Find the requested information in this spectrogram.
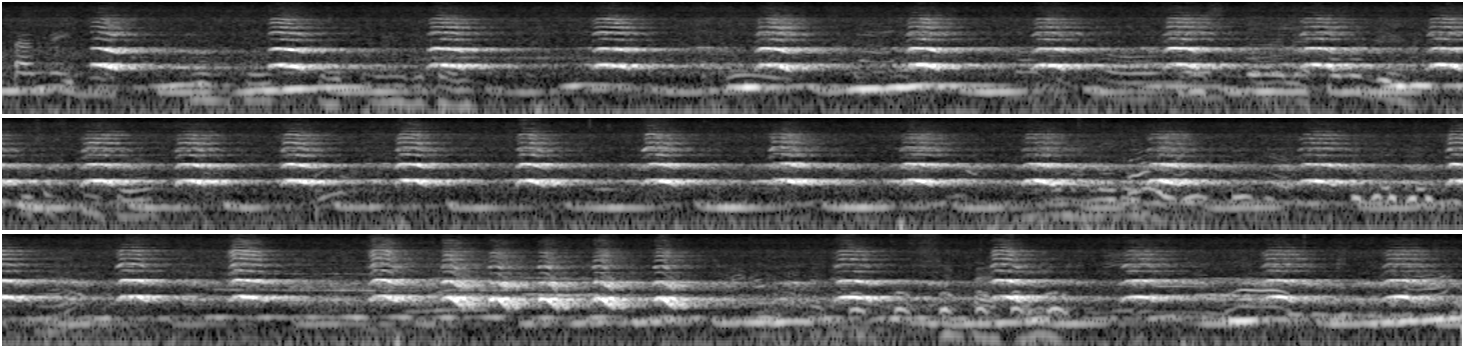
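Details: Siamang calling in captivity at Taipei Zoo: loud rhythmic harmonic barks, about one every second, building in intensity. Near the end comes a rapid burst of quicker, rising notes, then steady pulsed calling resumes.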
